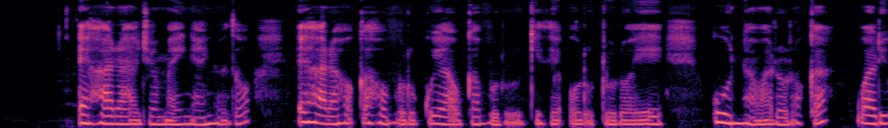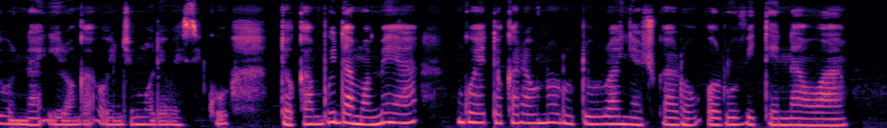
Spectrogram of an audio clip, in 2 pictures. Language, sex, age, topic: Oshiwambo, female, 18-24, agriculture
